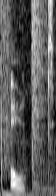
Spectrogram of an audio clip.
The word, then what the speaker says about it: haute: On dit haute. It just sounds like I'm saying haute if you're an English-only speaker. But en français, c'est haute. C'est la, like that's how you would pronounce H-A-U-T-E. So, je suis correct.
